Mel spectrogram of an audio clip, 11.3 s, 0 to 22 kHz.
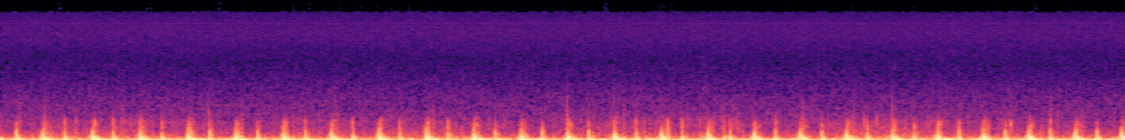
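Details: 19-year-old female's rapid, unrelenting heartbeat after exercise, recording including tea drinking and stomach noises.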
